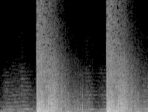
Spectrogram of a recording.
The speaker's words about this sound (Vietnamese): Hai tiếng súng lần lượt vang lên.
